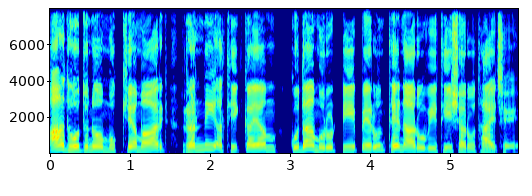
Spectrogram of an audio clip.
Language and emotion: Gujarati, neutral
